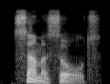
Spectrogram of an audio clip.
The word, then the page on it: summersault: British English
